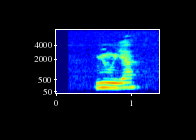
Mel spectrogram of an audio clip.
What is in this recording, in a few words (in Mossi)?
"yũya", moore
